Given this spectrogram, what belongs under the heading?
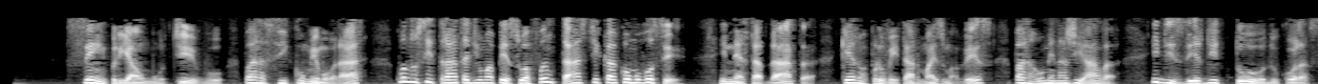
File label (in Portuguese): Dia Secretária Masculino, Telemensagens, Só Voz; DATAS COMEMORATIVAS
